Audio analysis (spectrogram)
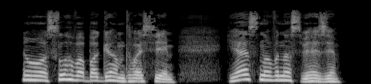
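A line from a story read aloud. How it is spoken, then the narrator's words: Relieved sigh over monitor. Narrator (Russian): Глубоко вздохнув, произнесла Бета из окошка в его мониторе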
